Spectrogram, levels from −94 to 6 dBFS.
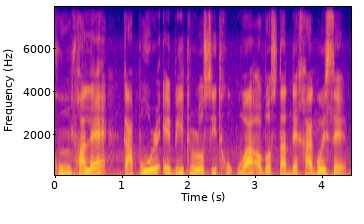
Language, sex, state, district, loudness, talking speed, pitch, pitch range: Assamese, male, Assam, Sonitpur, -11 LUFS, 110 wpm, 165 Hz, 145-185 Hz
